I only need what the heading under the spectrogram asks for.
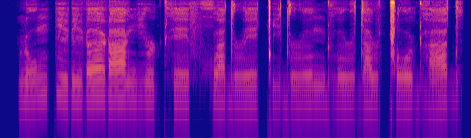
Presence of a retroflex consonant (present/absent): present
